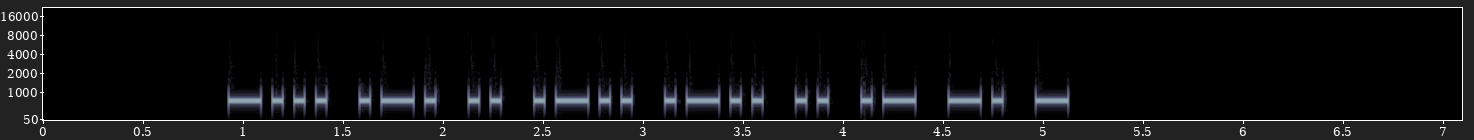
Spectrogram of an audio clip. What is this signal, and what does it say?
Morse code, heard as a keyed tone, about 21 wpm, 700 Hz. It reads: BRILLIANT
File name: 9 Letter Words - First 3 Letters Given - 22wpm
